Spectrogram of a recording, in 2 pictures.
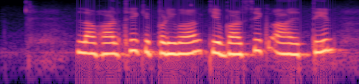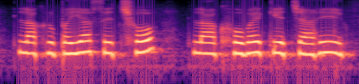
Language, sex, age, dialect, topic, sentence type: Magahi, female, 25-30, Southern, banking, statement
